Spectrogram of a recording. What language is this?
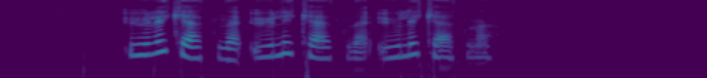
Norwegian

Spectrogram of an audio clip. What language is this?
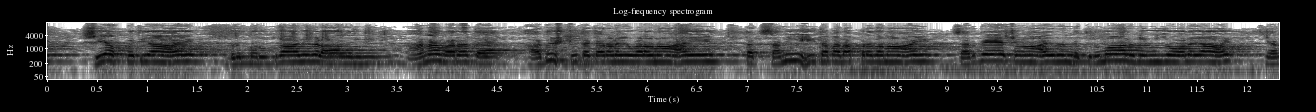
Tamil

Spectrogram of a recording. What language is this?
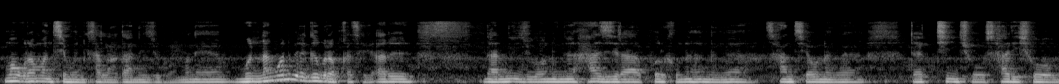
Bodo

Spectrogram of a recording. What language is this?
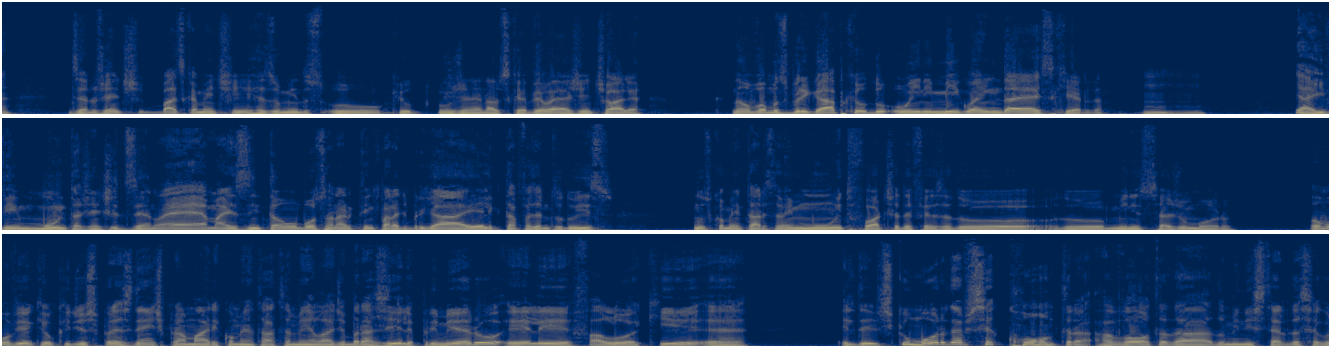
Portuguese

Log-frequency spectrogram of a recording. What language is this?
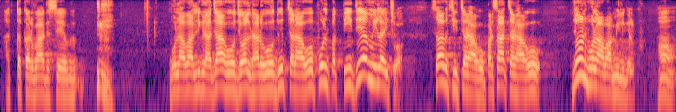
Maithili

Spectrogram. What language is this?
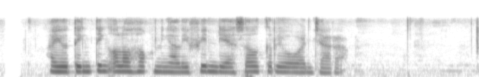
Sundanese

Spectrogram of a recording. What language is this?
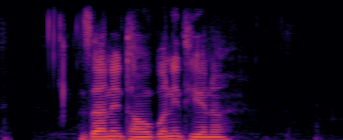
Nepali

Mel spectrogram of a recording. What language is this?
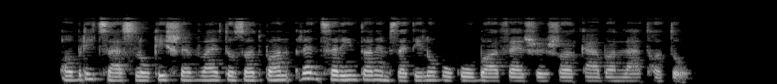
Hungarian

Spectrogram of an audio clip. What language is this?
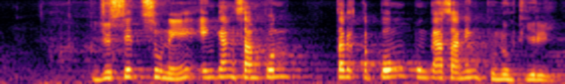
Javanese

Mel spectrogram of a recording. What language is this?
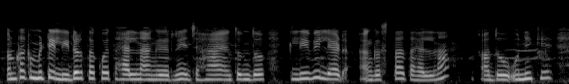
Santali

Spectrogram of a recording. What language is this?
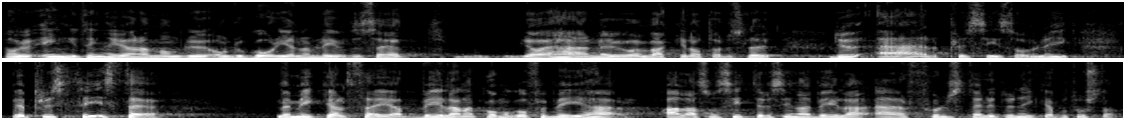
Swedish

